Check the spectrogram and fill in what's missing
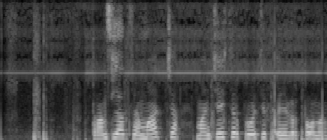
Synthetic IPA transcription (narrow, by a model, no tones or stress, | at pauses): t̪ɾɐnsʲlʲat̪sɨjəmat͡ɕːəmanʲt͡ɕesʲtʲɪrpɾotʲɪfɛvʲɪrt̪onə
